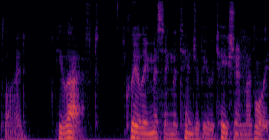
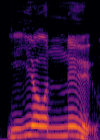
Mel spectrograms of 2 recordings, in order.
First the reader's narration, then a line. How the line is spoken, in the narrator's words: he slurred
